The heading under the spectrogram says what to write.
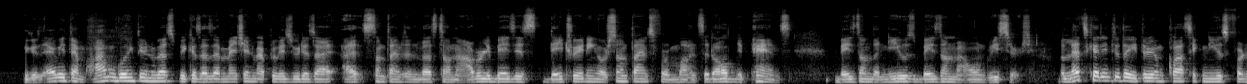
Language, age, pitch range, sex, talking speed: English, 20-39, 120-145 Hz, male, 240 wpm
